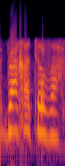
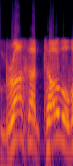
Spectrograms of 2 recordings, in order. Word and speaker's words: Brachatova: Um, B-R-A-C-H-A-T-O-V-A. – B-R-A, Bracha, Bracha like that? – Yeah, Brachatova. – Oh, Brachatova!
